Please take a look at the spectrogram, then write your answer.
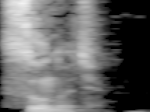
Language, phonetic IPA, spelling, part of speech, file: Russian, [ˈsunʊtʲ], сунуть, verb, Ru-сунуть.ogg
- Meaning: 1. to put (in) 2. to slip, to give 3. to poke, to stick in 4. to butt in 5. to bribe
